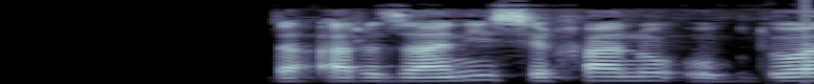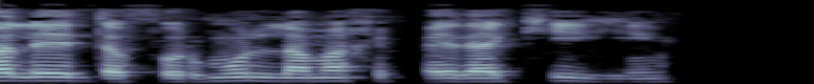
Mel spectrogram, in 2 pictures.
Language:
Pashto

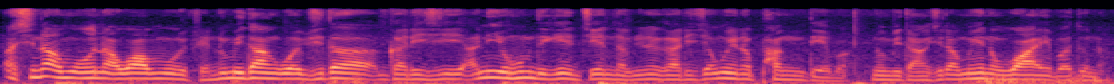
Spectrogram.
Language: Manipuri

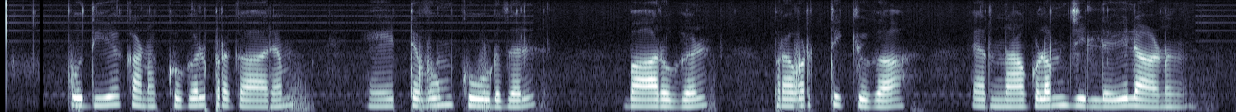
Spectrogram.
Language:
Malayalam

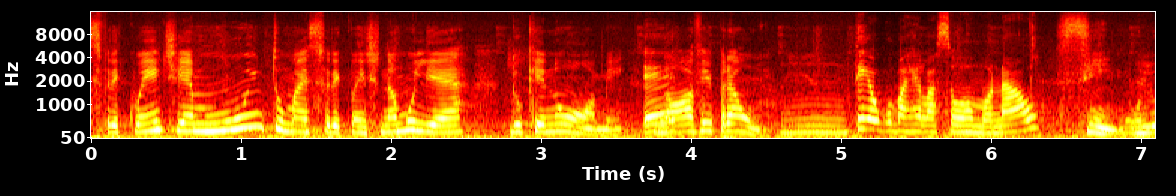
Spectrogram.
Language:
Portuguese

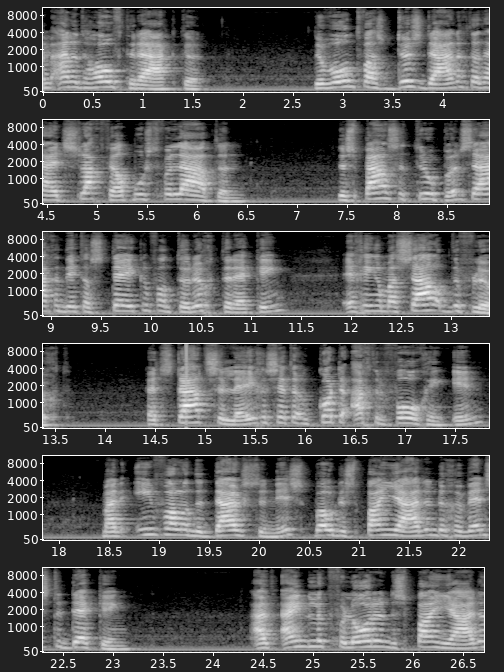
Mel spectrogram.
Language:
Dutch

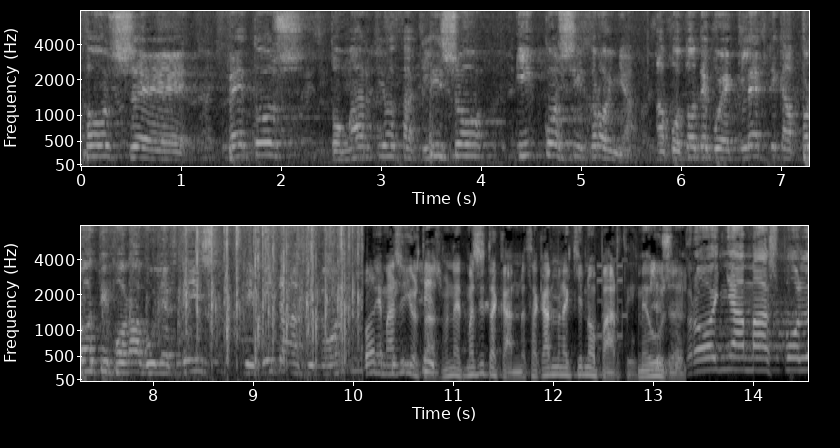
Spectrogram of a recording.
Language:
Greek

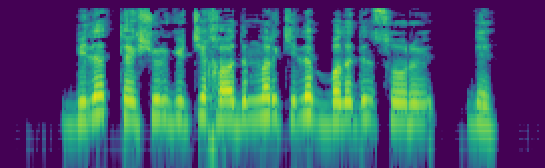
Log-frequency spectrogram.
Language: Uyghur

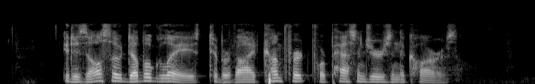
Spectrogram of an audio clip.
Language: English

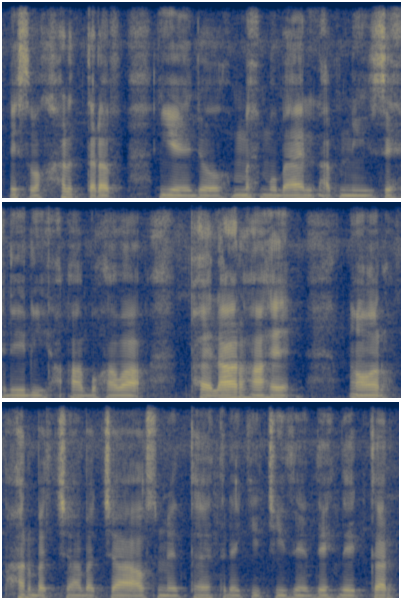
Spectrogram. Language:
Urdu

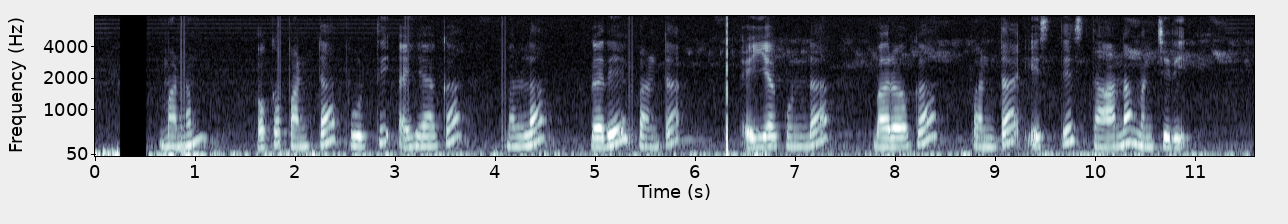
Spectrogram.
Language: Telugu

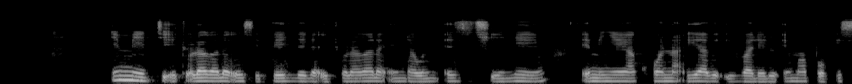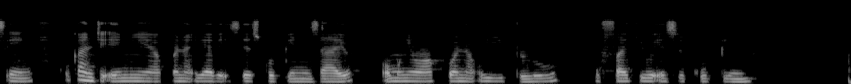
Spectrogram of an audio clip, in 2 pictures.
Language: North Ndebele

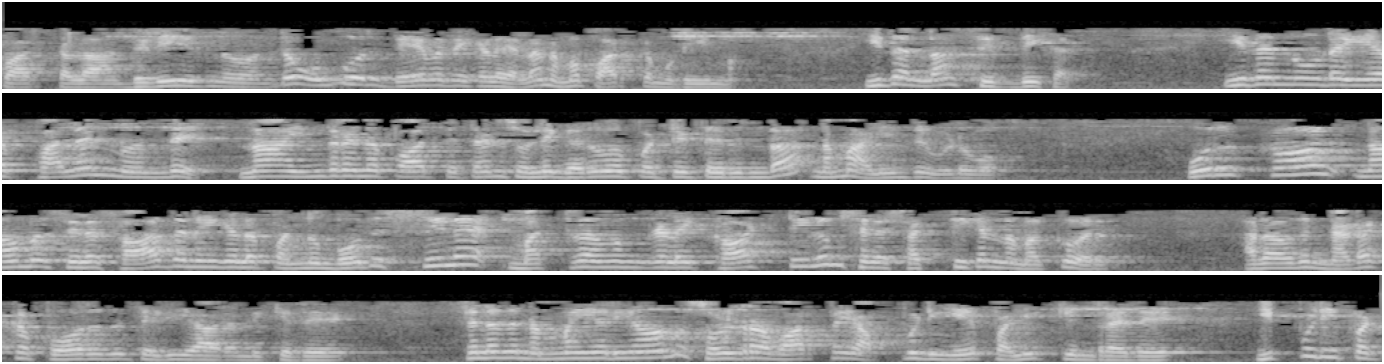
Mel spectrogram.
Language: Tamil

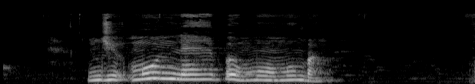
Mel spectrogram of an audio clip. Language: Mungaka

